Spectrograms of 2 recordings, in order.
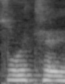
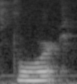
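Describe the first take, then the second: First: It is said as two syllables, for-tay. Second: It is said as one syllable, like fort. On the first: The speaker calls it wrong. "forte is incorrect" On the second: The speaker calls it right. "correct pronunciation is fort"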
